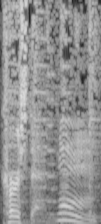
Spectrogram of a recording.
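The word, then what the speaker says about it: Kjerstad: But there's a silent J in Kerstad.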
